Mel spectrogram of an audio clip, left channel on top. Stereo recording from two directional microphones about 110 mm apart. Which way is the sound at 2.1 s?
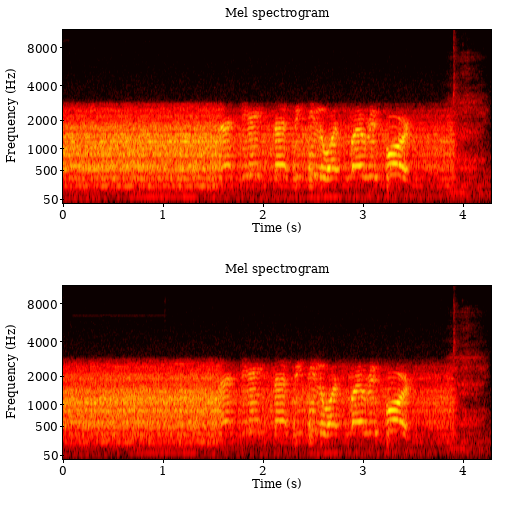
45° right (ahead or behind).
